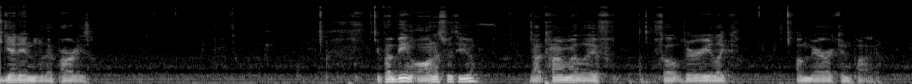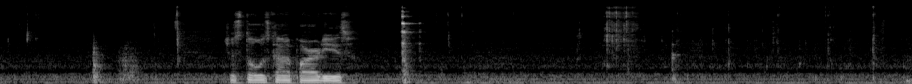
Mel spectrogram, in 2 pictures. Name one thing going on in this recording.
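A man chews food.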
